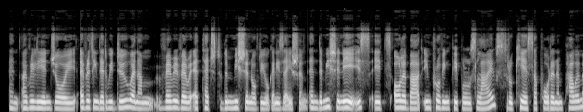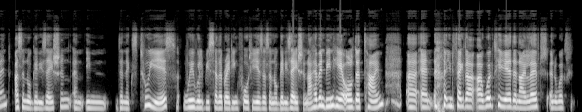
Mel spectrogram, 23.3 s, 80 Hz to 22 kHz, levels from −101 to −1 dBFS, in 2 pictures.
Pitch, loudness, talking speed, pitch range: 190 Hz, -16 LUFS, 185 wpm, 180-215 Hz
